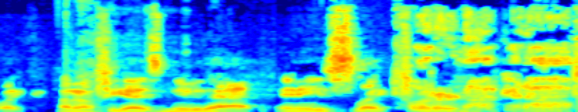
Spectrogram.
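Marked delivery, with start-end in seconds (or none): 2.0-2.9 strained rasp, barely able to speak. Quoting a scary man with a throat injury telling the speaker off, imitating a raspy voice. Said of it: "he talked with that like raspy voice".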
